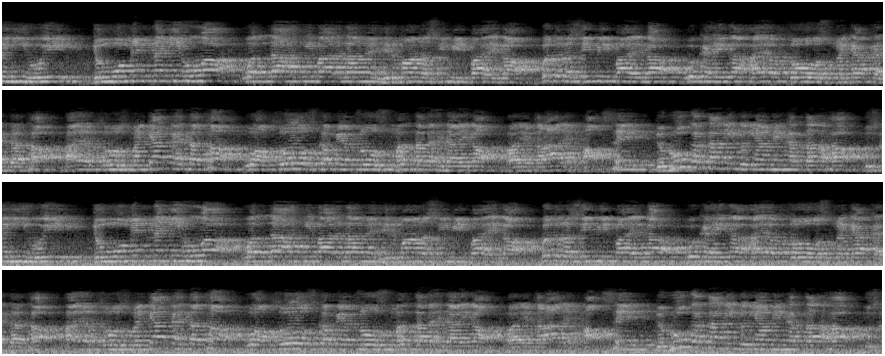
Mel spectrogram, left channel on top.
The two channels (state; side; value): noise; right; rumble, 7 dB below the sound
